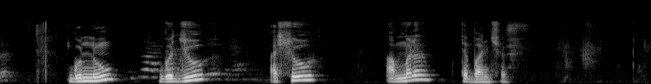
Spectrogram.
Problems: none marked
